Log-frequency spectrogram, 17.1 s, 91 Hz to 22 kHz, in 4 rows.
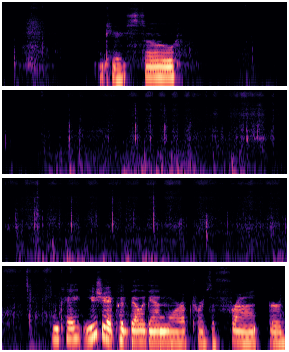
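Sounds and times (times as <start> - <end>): paper rustling and scraping: 3.5 - 3.9, 4.8 - 14.8.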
